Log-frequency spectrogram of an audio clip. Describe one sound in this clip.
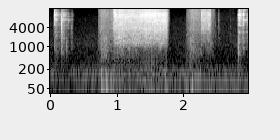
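A spray can hisses in a short burst.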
